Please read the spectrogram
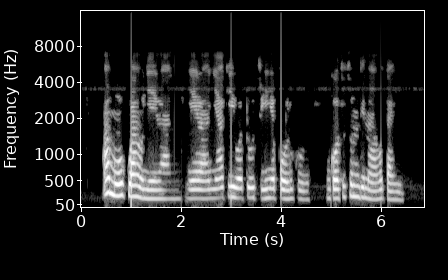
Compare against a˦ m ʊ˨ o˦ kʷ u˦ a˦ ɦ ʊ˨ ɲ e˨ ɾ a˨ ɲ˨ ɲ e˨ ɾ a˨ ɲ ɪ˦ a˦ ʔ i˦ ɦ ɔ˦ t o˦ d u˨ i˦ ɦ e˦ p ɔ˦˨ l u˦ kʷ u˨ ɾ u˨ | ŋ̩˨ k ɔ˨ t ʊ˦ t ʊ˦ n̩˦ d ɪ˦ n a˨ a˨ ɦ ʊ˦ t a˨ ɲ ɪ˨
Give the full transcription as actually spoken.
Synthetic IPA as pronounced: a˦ m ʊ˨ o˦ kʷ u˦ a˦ ɦ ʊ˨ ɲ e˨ ɾ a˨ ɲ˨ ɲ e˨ ɾ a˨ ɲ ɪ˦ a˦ k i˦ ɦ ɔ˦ t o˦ t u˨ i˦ ɦ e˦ p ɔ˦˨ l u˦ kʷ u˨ ɾ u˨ | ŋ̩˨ k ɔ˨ t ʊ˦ t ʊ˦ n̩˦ d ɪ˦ n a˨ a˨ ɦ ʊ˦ t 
